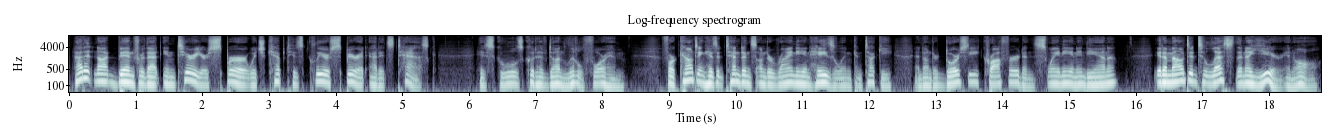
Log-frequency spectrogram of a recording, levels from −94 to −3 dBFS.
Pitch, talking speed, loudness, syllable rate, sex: 125 Hz, 165 wpm, -19 LUFS, 4.4 syllables/s, male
